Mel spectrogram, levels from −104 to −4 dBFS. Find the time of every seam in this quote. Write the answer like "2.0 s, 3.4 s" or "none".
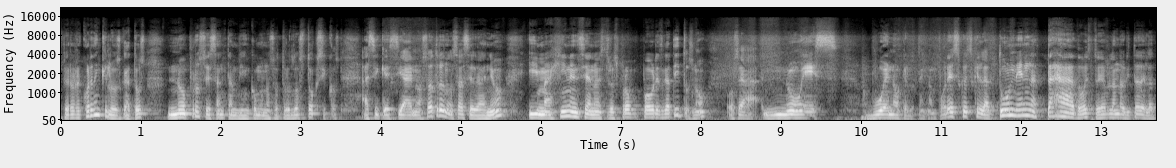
none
